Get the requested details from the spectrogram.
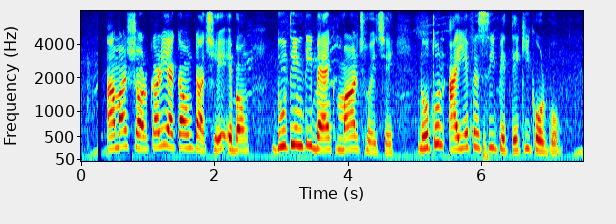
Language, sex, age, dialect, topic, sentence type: Bengali, female, 18-24, Standard Colloquial, banking, question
